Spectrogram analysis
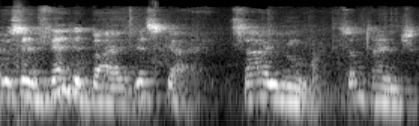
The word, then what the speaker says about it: Cai Lun: It was invented by this guy, Cai Lun, sometimes pronounced Kai Lun, in 105 AD.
